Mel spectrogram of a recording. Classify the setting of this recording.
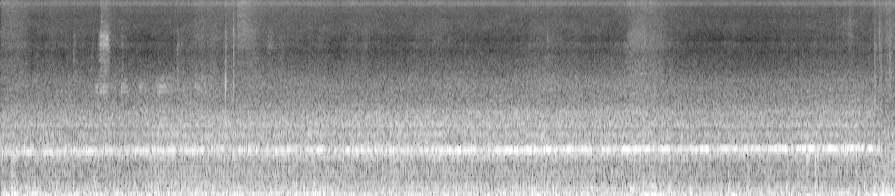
car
